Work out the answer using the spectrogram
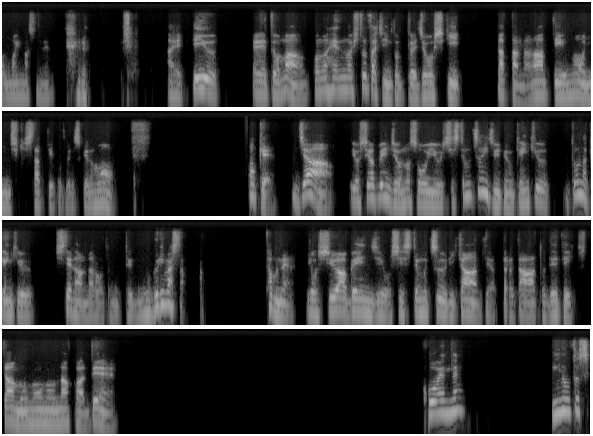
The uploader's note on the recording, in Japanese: シーズン４４は２０２３年８月２６日に開催した ZOOMライブの模様です。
